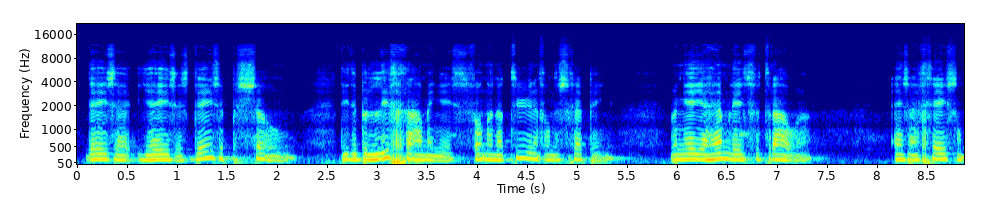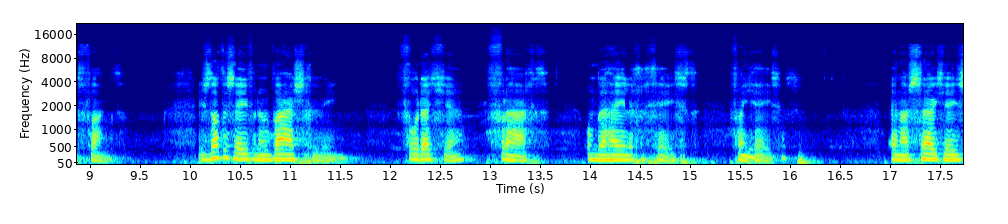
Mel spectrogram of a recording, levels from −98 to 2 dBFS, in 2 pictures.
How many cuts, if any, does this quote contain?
0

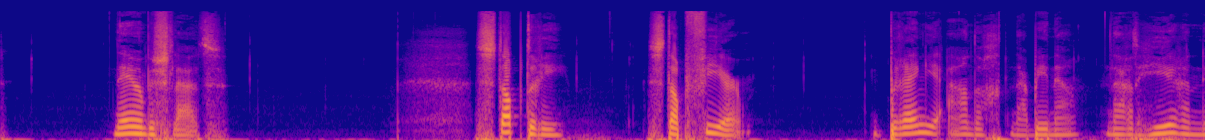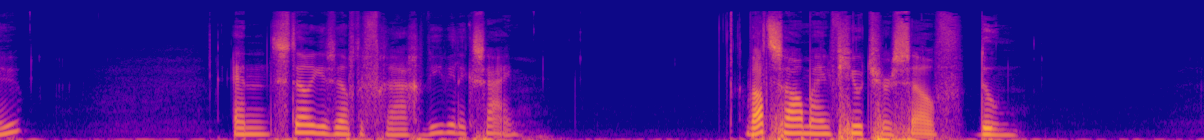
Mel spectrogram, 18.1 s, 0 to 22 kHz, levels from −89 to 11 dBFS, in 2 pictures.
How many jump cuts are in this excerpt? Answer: 1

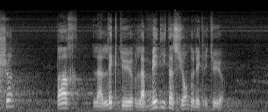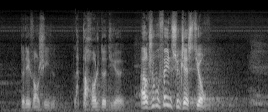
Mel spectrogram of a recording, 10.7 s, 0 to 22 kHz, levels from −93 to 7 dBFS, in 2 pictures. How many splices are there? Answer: 2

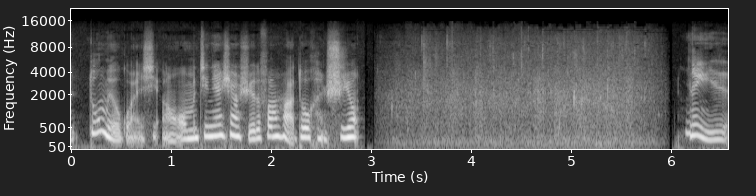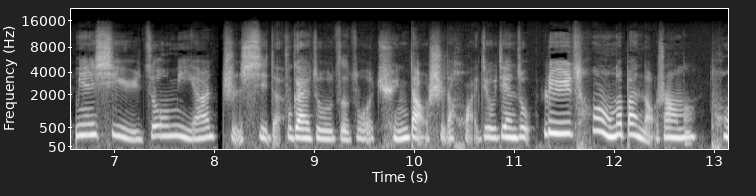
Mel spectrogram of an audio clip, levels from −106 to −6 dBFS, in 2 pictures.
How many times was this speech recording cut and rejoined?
1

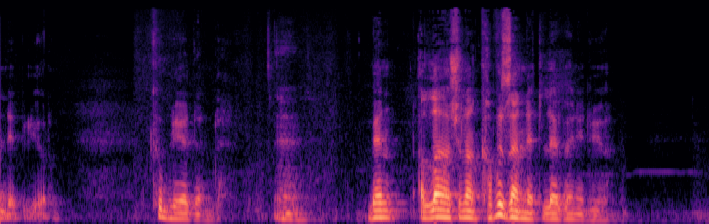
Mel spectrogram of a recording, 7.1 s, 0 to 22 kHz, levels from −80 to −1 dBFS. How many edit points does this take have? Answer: 2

